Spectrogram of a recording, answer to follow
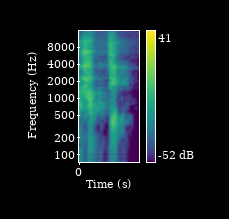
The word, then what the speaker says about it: Habib: Itu di harakatnya kitab itu ada yang nulis khubb. Tapi yang benar, oh nggih. Yang benar itu bacanya Habib.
